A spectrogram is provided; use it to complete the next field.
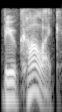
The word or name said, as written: bucolic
